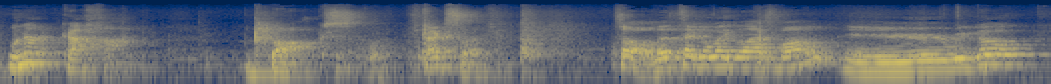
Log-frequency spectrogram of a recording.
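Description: A man's voice: a little high, lively intonation, slow. A man teaching a child English vocabulary in a patient, bilingual one-on-one lesson, switching between English and Spanish and spelling words out letter by letter. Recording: echoey room with background noise.

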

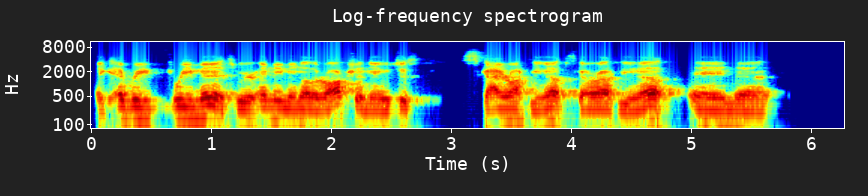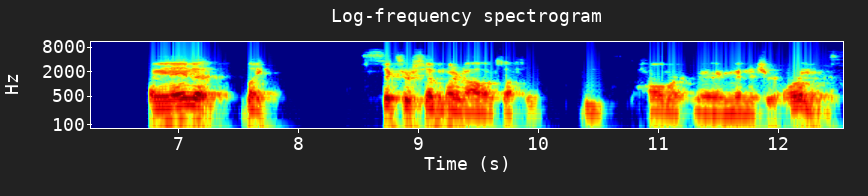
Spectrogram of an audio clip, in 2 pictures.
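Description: A man in his thirties from Michigan, United States, with an American accent, tells his story as an online reseller in a rambling, casual, conversational way. His mid-range voice is steady and brisk, captured in thin, phone-like webcam audio from a small, cluttered indoor workroom.

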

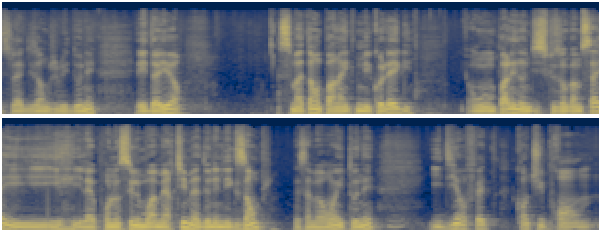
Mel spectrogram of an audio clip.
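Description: Low, mellow-voiced man preaching casually. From France. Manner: conversational, repeats words and restarts often. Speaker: Bible study leader. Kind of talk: informal preaching and testimony.

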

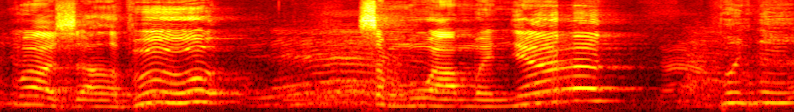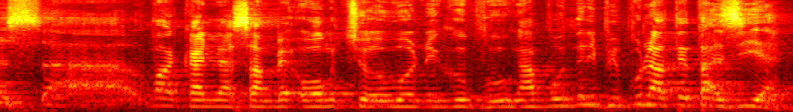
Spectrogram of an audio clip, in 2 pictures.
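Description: A man's voice: sits high, unhurried, crowd noise. A man with a Javanese accent preaching a humorous sermon as kyai, chatting with and teasing his audience. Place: TV studio with audience. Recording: audience noise behind.

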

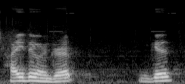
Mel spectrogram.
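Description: A man's voice: fairly high pitch, steady tone, normal speed, warm tone, a little hiss or hum. A man in casual, profane gaming chat, trash-talking other players. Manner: taunting, profane. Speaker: gamer, channel player.

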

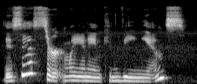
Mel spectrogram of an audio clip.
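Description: A woman's voice: lowish voice, huge pitch swings, moderate pace, a bit bright, breathy edge, full character voice. A woman voicing a lazy male glowing bug with a whiny, complaining manner. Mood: peevish.

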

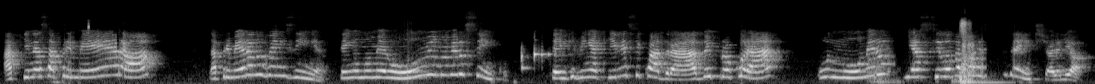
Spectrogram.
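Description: A woman's voice: extremely high pitch, expressive, lo-fi sound, noisy background. A woman teacher, patiently leading young children through syllables in an online class. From southern Brazil. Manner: patient, spells out syllables slowly, calls pupils "my love". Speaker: primary school teacher.

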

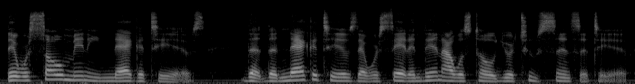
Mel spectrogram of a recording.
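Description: Low-voiced woman giving earnest testimony. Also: normal speed, soft background music. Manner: earnest and heartfelt, repeats phrases for emphasis. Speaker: interview guest, abuse survivor. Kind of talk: personal testimony in an interview.

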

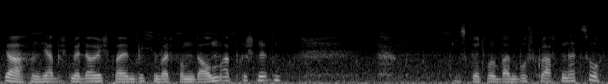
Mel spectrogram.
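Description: A man's voice: medium pitch, a little fast, a little hiss or hum. A man in his thirties casually demonstrating gear outdoors in the woods at dusk, chatty and rambling, correcting himself as he goes, recorded close on a handheld camera. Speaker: bushcraft vlogger.

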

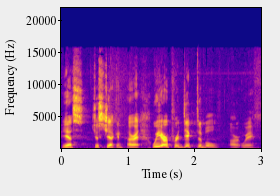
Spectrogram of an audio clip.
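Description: Animated man giving a lively keynote. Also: medium pitch, a little fast. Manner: animated, playful, audience-engaging, acts out voices. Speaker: keynote speaker. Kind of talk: motivational keynote speech. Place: large conference stage with audience.

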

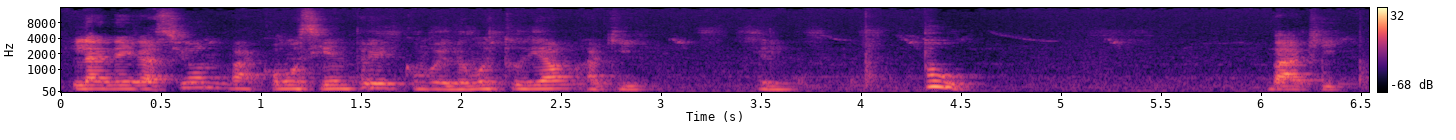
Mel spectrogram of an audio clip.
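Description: A man explains Chinese grammar in a patient teaching manner, pausing to repeat example phrases slowly. His voice sits a little high. The sound is roomy and echoey, with the mic some distance away and a faint hiss behind. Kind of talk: whiteboard lesson explaining grammar.

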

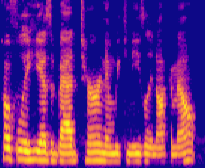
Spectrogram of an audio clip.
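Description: A man streaming a card game, thinking aloud about his moves and counting damage out loud as he plays. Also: mid-range voice, steady tone, rapid-fire. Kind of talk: live gameplay commentary.

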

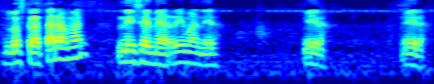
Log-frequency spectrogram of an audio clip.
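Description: A man's voice: mid-range voice, normal speed, creaky. A man, filming himself outdoors at night on a phone held at arm's length, complaining in an aggrieved, repetitive way. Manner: aggrieved, repetitive, talks to his dog. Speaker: social media creator. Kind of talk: selfie video rant.

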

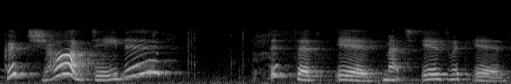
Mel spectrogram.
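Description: A young woman patiently teaching her son sight words, giving steady praise. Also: medium pitch, slow pace. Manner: encouraging, patient, repetitive praise. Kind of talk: one-on-one reading drill. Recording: echoey room, slightly dull home video.

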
